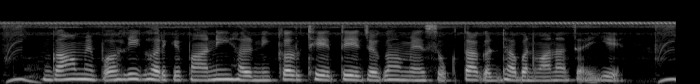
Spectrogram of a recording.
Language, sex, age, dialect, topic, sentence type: Chhattisgarhi, female, 18-24, Northern/Bhandar, agriculture, statement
